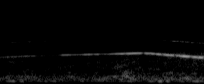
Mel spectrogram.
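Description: A siren wailing at a distance: one long tone that slowly rises in pitch, then falls, growing louder over the last second.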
